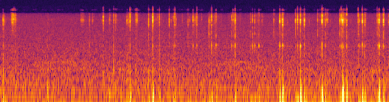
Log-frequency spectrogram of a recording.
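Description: An empty, hollow brown cardboard toilet paper roll is held in the hand while fingertips and nails tap and scratch along its surface. Quiet, dry, bright clicks and light scratches come in an irregular, fairly quick patter. Each sound dies away almost at once.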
